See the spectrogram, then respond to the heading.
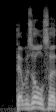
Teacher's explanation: the z sound at the end of was links that word with the word also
